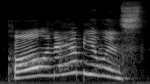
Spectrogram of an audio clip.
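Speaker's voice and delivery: high, loud shriek; screaming lady. A narrator's reading. Lady still screams in crowd, high loud shriek. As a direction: keep screaming for help. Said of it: "the lady still was screaming".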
